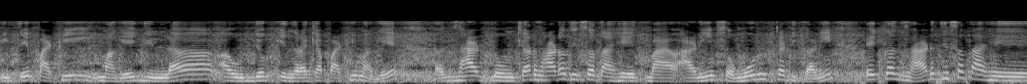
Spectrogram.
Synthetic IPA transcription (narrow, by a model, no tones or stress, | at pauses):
it̪epaʈʰiːmaɡʱed͡ʑilːa | ə̰ud̪joɡ̚kend̪ɾat͡ɕjapaʈʰiːmaɡe | d͡zʱaɽd̪ont͡ɕaɽd͡zʱaɽəd̪isət̪aɦet̪baa̰ɽ̃isəmuɾk̪jaʈikaɽ̃i | ekd͡zʱaɽd̪isət̪aɦe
